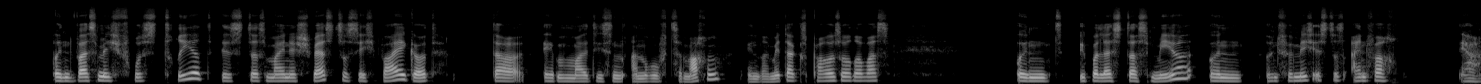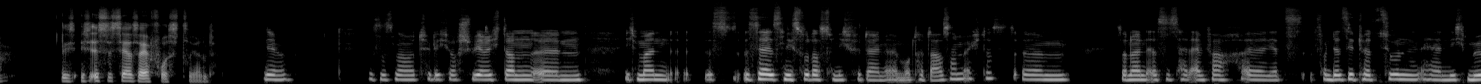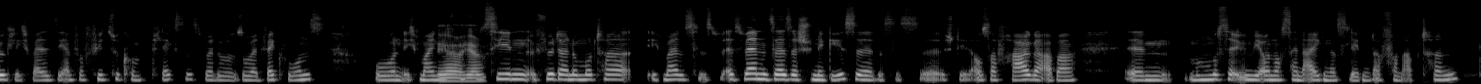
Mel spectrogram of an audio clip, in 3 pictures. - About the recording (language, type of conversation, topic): German, advice, Wie kann ich die Pflege meiner alternden Eltern übernehmen?
- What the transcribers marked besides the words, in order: tapping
